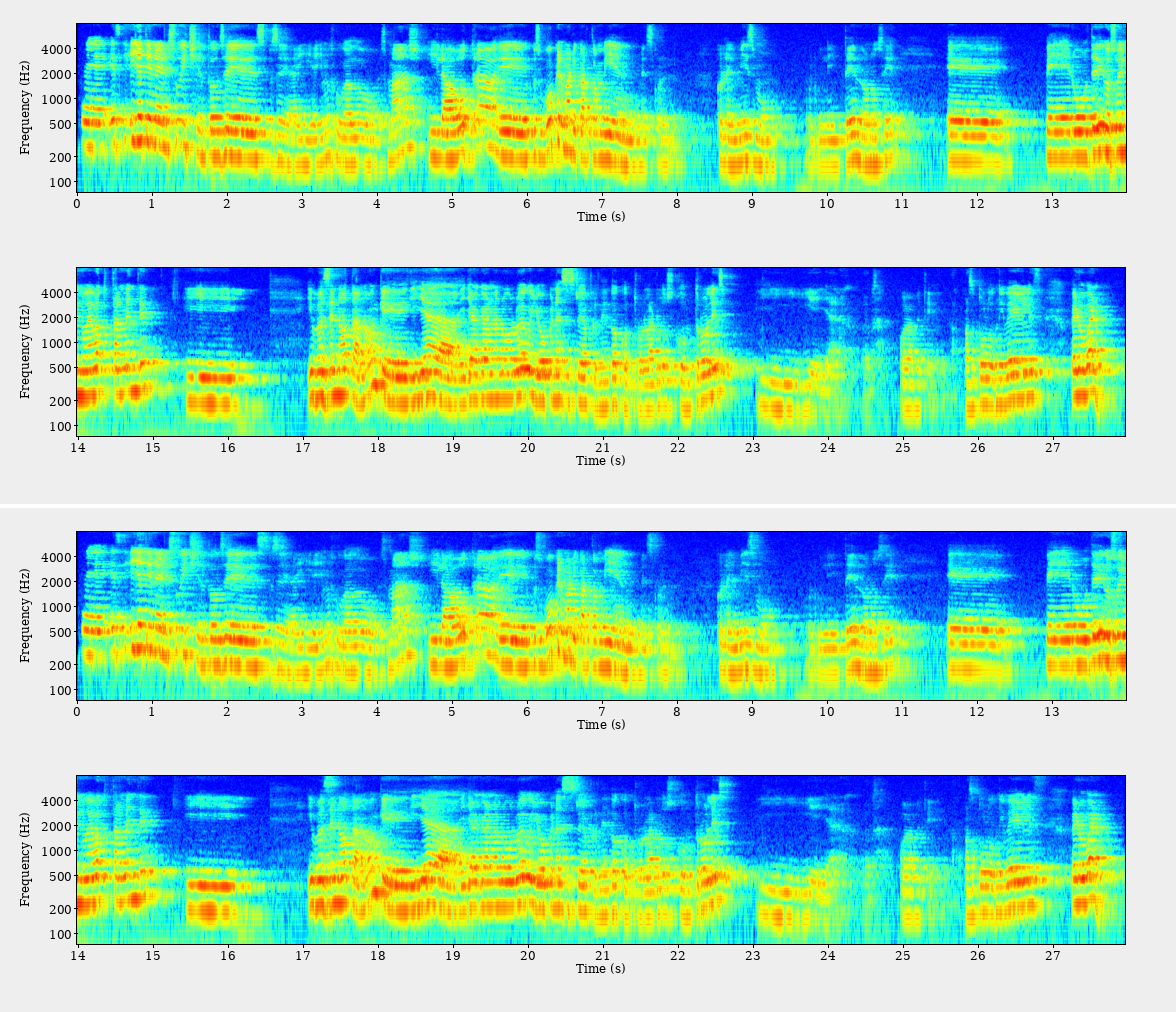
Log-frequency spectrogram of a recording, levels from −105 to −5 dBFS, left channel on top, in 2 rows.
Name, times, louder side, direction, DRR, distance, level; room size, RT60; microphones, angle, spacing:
voice 1, 0.1-8.0 8.5-9.4 9.7-11.0 11.6-12.4 12.9-15.1 15.4-16.4 17.1-22.7 23.0-25.4 25.8-27.8, left 1 dB, 25° left, 3 dB, 1.3 m, -29 dB
22.0 x 8.2 x 5.1 m, 1.2 s
head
